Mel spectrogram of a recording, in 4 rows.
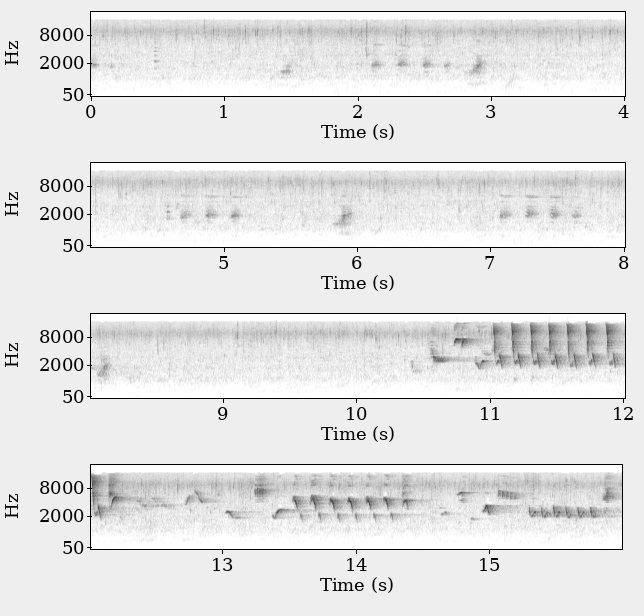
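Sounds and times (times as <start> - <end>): frogs calling: 1.4 - 3.0
nightingale singing: 10.4 - 16.0.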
